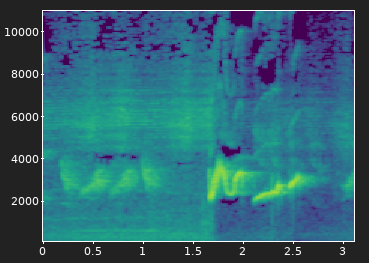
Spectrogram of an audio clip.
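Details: Lure song of an orange-headed thrush for lazy, sluggish birds: soft wavering whistles, then a loud, bright, trilled phrase and a rising whistled run.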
